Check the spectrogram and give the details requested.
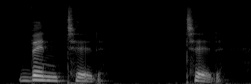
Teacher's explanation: The first vowel is a lax I, as in the pronoun it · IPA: [ɪ]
